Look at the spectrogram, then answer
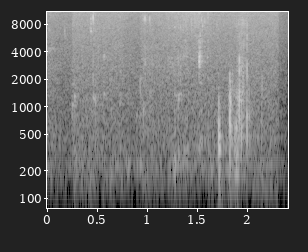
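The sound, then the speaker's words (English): Someone takes a quiet sip of a Rockstar energy drink, with soft wet slurping and a few brief gulping sounds over faint background hiss, and no talking. “Let me take a sip of Rockstar.”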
